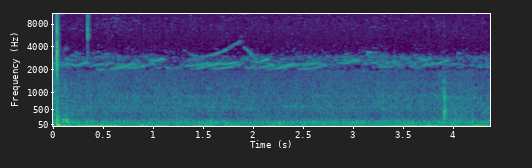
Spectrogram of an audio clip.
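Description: Birds singing, high chirps and warbles with a rising whistle about halfway through, over a low steady rumble. There is a small click just after the start and a short knock near the end.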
